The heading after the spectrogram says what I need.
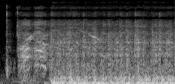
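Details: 1000cc Yamaha RX1 four-stroke snowmobile sat 6 years, after ultrasonic carb cleaning and battery charge: short crank, fires instantly and holds a strong, even idle with no misses or knocks; healthy start.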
